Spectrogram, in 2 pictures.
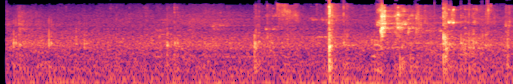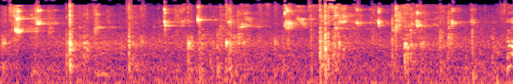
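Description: Tennis ball being struck by rackets and bouncing on a hard court during a rally: a series of sharp, irregular hits beginning a few seconds in, over a steady low rumble.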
